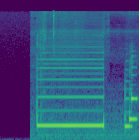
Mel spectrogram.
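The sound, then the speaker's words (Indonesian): A single long telephone ringback tone, heard while phoning a coach from Satya Wacana Salatiga, sounds for about a second, steady and clear, followed by a brief higher beep-like tone, with a low background hum and no talking. “yuk kita telepon aja oke okay, langsung”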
